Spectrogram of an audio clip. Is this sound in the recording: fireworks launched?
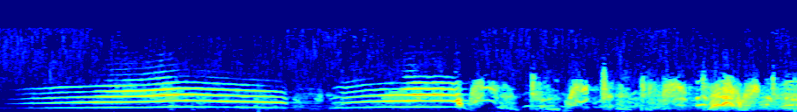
no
